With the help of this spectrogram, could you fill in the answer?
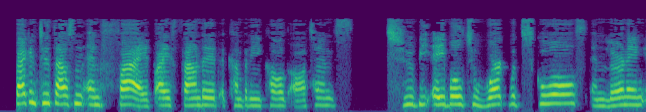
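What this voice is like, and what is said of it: Danish accent in English. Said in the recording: “you might detect a strange little accent ... I am from Denmark”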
